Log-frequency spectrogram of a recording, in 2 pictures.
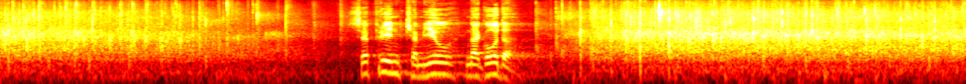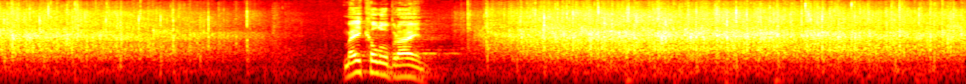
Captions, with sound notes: Cyprian Kamil Nagoda. (AUDIENCE APPLAUDING) Michael O'Brien. (AUDIENCE APPLAUDING)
